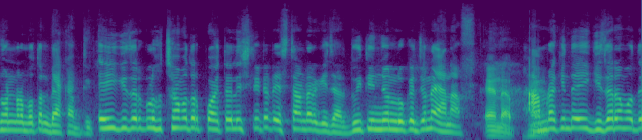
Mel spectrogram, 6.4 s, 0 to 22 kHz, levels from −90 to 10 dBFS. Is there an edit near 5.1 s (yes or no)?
no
